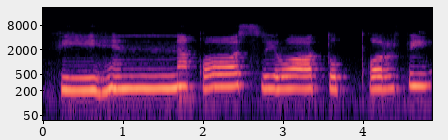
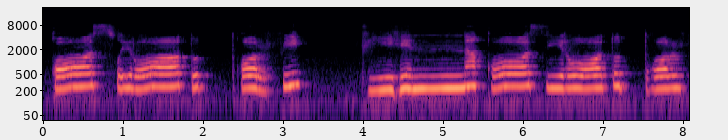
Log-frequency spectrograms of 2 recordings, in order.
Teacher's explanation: قاصرہ میں قوف کو پر پڑھنا ہے، صاد کو پر پڑھنا ہے، را کو پر پڑھنا ہے۔ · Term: حروف مستعلیہ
